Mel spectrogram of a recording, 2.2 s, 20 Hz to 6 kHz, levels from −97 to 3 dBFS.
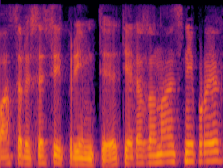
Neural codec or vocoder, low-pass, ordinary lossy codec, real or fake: none; 5.4 kHz; AAC, 24 kbps; real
